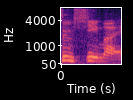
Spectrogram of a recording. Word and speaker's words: Tsushima: It's Tsushima, it's spelled T-S-U-S-H-I-M-A.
